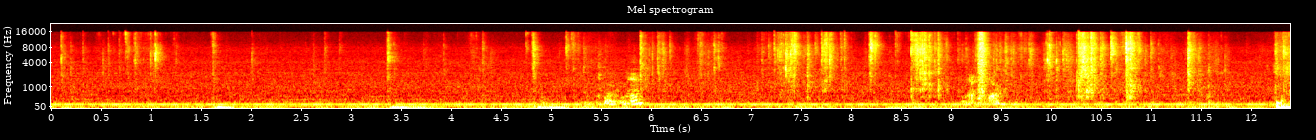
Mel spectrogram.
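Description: Foil wrapping tears open with a crackle.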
